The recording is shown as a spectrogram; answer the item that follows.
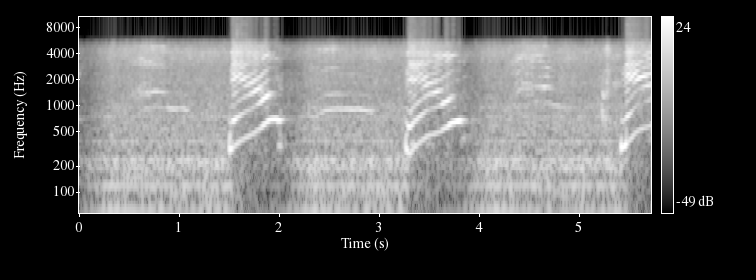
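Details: Repeated insistent meows from Chance, a Siamese mix pet cat, three rising, strained calls roughly two seconds apart, with a person's voice softly in between.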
